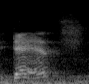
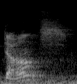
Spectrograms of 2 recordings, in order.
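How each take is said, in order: First: It is said in an American accent. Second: It is said in a southern British accent. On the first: "someone in America might say dance" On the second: "I may say dance"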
